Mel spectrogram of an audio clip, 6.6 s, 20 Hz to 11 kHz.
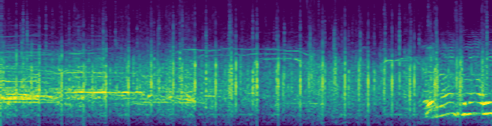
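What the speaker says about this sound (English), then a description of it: "please give a big round of applause for Enrique Ruiz." Applause with cheering from an audience at the 2019 Pickleball Hall of Fame induction ceremony, steady dense clapping throughout with a few shouts and whistles rising near the end.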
